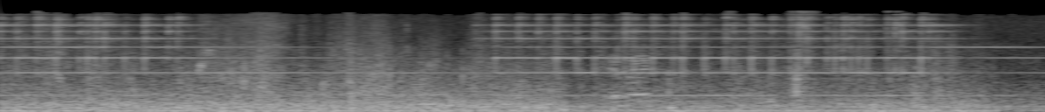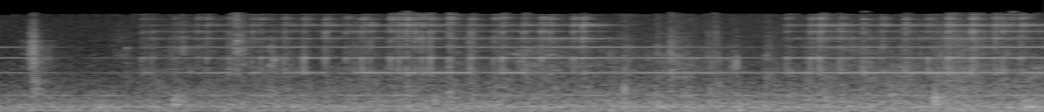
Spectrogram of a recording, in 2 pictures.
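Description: Ship's alarm bell ringing steadily, the signal for the crew to go to their emergency stations, with brief breaks about five and nine seconds in.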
